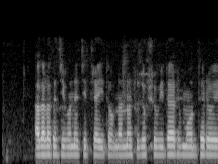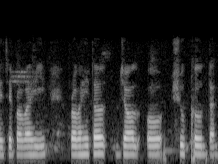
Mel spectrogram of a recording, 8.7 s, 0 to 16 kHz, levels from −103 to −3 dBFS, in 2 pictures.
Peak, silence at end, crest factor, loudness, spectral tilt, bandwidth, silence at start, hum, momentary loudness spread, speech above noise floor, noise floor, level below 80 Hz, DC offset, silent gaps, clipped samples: -14 dBFS; 0 s; 18 dB; -33 LUFS; -9 dB/octave; 7 kHz; 0.7 s; none; 9 LU; 41 dB; -74 dBFS; -66 dBFS; under 0.1%; none; under 0.1%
